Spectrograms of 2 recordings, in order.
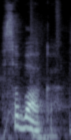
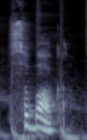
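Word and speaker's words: собака: and protector let's try to learn how to pronounce the World talk in Ukrainian Sabaka once again Sabaka wonderful well done I am sure that broco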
